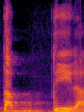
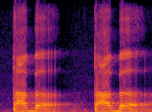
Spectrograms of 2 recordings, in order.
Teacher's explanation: بعد جو با ہے یہ با حروف قلقلہ میں سے ہے، یہاں پر قلقلہ کریں گے یعنی باؤنس آئے گا ، اگر آپ پڑھیں گے تبتیلا تو یہ غلط طریقہ ہے،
